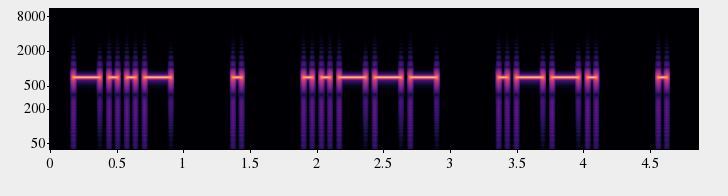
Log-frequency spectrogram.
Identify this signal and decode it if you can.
Morse code, heard as a keyed tone, about 18 wpm, spaced as for 12 wpm, 710 Hz. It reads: XE2PE
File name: 12WPM test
